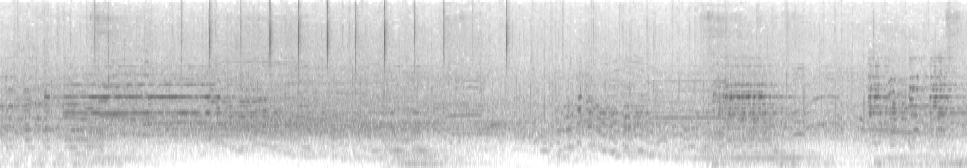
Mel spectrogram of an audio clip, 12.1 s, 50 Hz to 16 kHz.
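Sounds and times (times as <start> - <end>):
sharp evenly spaced clicks: 2.2 - 6.7.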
